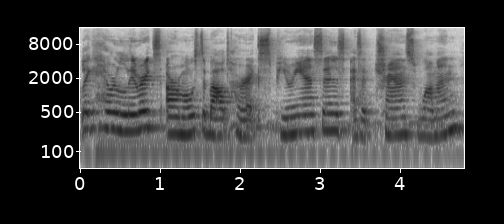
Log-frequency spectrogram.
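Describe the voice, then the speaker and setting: Someone with a non-native accent speaks at a fairly slow pace, with fairly even intonation. Noticeable background noise and audible room echo are present. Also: woman. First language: not English. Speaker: music vlogger. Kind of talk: casual vlog talk. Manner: halting.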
